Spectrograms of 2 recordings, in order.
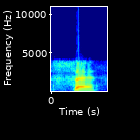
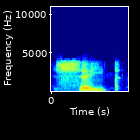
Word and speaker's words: Set: ancient Egypt that actually suit or Seth or shate you understand as it as its name is variously pronounce was actually a good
